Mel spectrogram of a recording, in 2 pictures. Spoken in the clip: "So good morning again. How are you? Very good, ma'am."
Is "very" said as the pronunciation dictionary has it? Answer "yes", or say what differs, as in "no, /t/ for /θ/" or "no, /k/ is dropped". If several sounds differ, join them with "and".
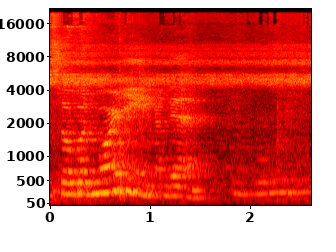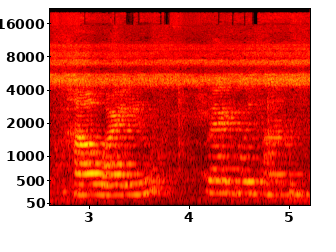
no, /w/ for /v/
